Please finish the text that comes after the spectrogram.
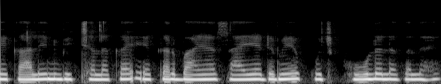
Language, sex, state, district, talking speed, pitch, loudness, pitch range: Hindi, female, Bihar, Katihar, 190 wpm, 235 Hz, -11 LUFS, 230-240 Hz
